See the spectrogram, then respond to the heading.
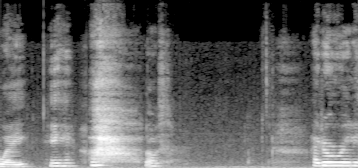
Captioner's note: sighs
